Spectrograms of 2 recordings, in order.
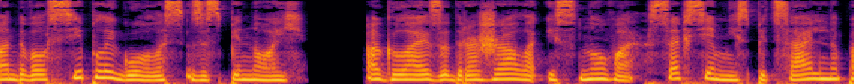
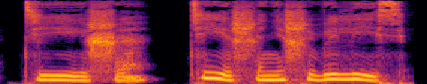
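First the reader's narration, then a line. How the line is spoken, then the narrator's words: Soft hiss. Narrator (Russian): прошипел Роман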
